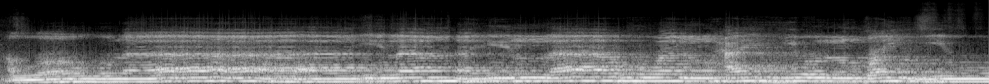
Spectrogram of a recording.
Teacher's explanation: Dua-duanya ditekan dan naik. Ada suara naik gitu. Jadi bukan sekedar ditekan.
